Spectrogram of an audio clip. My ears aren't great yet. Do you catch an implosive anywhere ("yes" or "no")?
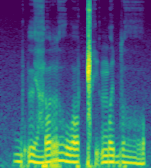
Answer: no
